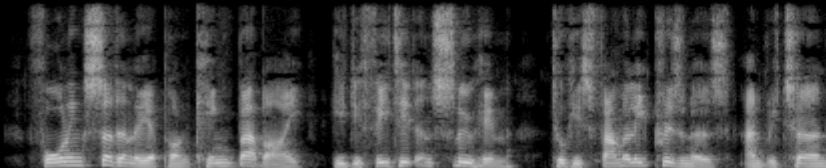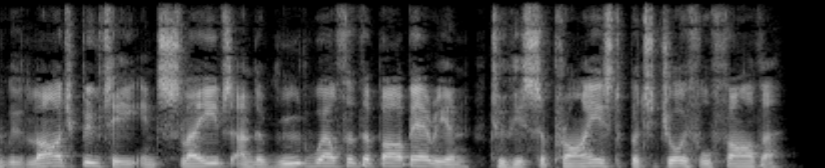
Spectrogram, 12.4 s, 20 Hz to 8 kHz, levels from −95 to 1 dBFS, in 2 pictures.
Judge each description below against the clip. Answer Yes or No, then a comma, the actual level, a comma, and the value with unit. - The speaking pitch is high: No, low, 130 Hz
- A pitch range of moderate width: Yes, average, 3.4 semitones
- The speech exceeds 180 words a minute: No, average, 165 wpm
